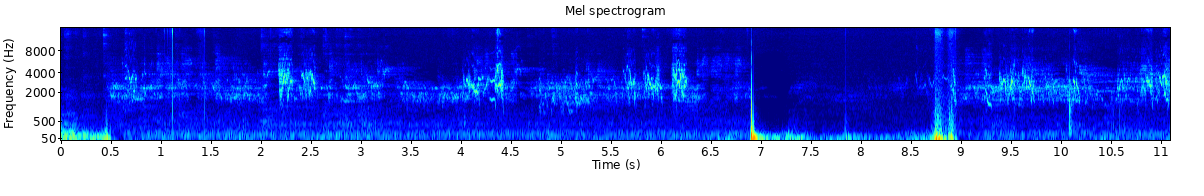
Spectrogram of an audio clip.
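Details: Budgerigar in a happy mood, chattering with soft warbled chirps and squeaks, broken by two loud clicks or knocks.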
